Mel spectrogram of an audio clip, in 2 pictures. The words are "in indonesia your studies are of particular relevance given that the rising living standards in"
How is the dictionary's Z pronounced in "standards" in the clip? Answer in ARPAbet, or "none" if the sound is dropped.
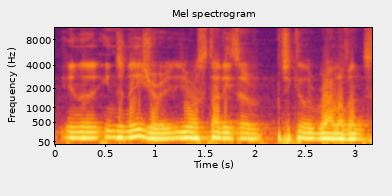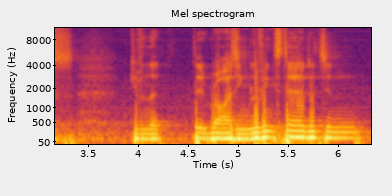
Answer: Z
